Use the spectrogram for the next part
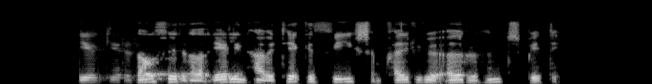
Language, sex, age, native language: Icelandic, male, 40-49, Icelandic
